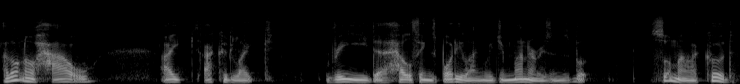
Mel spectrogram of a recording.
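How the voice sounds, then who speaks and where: A man playing a gleeful, foul-mouthed werewolf who narrates a dark comic horror audio drama in a rambling, conversational, sardonic way. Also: fairly low pitch, a little slow, creaky, breathy edge, exaggerated voice. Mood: wry, bemused. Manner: rambling, sardonic, sweary asides with sighs and chuckles. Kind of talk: first-person storytelling, conversational dark comedy.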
